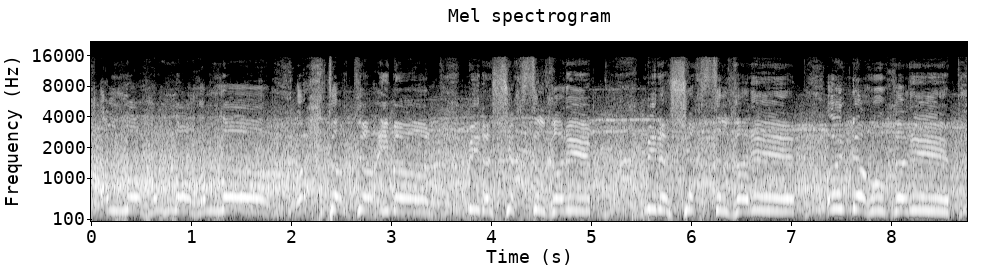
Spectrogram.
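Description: An Arabic football commentator's voice in excited, drawn-out repeated cries celebrating a goal, over stadium crowd noise.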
